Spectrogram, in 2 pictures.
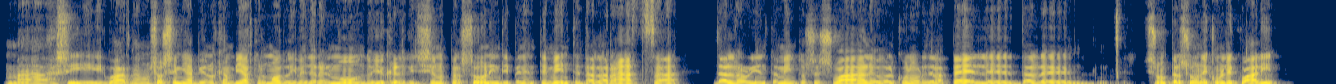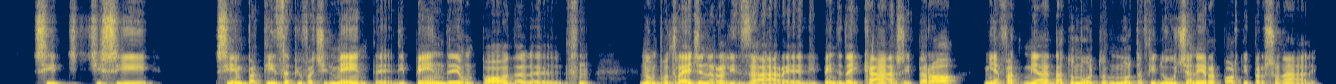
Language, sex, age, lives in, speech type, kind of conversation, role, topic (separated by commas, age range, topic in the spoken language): Italian, male, 55-59, Italy, conversation, podcast, guest, Puoi raccontarmi un momento in cui la comunità ti ha aiutato?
